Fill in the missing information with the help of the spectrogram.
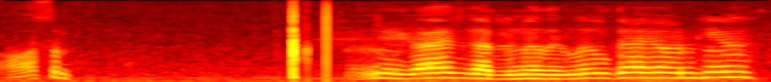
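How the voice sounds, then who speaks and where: Male fishing vlogger, slightly higher voice, chatty and excitable, recorded outdoors on a lake on a small camera. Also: normal speed, dull audio, a little hiss or hum. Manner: excitable, talks to viewers as "you guys". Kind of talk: casual on-water fishing commentary.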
